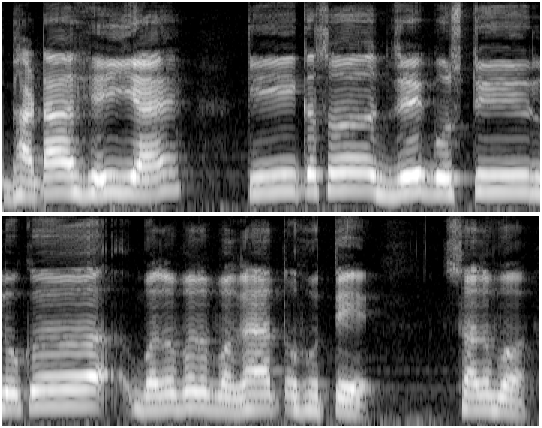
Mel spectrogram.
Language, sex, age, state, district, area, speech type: Marathi, male, 45-60, Maharashtra, Nagpur, urban, spontaneous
